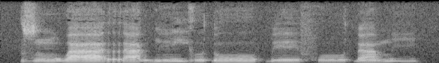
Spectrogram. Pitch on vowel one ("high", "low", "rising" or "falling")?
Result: low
